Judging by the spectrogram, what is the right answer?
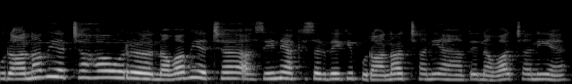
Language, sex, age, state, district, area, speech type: Dogri, female, 30-45, Jammu and Kashmir, Reasi, urban, spontaneous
